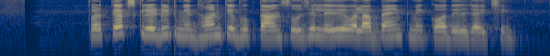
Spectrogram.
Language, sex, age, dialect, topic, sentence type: Magahi, female, 56-60, Western, banking, statement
